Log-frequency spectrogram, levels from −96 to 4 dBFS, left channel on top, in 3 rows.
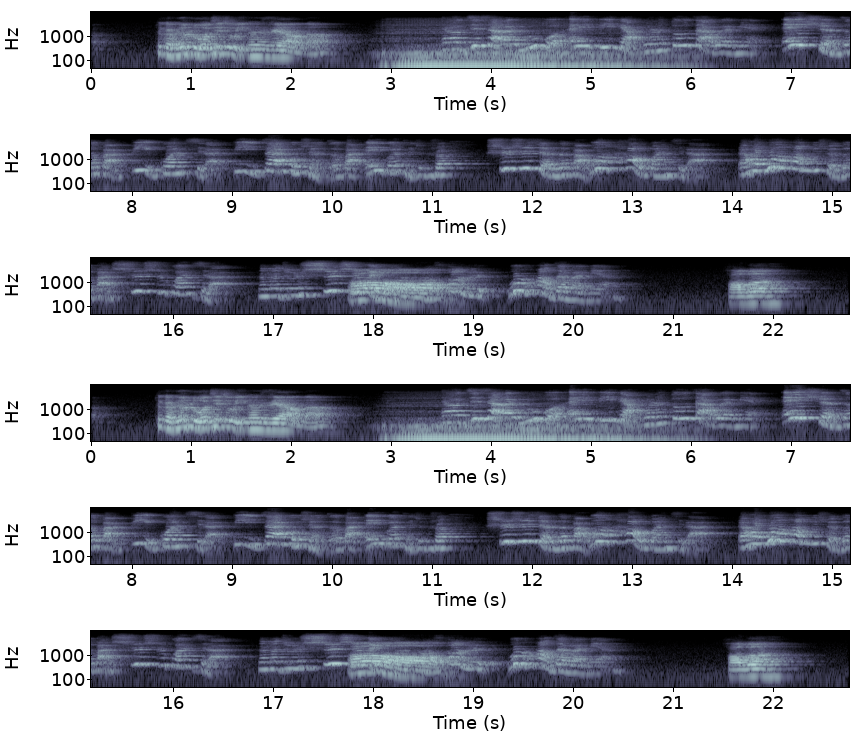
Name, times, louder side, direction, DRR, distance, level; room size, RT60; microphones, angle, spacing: voice 1, 0.7-2.4 17.8-18.9 21.6-22.1, right 1 dB, 45° right, -2 dB, 0.4 m, -24 dB
sound 1, 2.8-6.1, left 1 dB, 65° left, 0.4 m, -31 dB
voice 2, 3.5-6.6 6.9-11.2 11.6-13.7 14.1-16.5 16.8-20.4, right 1 dB, 10° right, -6 dB, 0.9 m, -32 dB
2.4 x 2.1 x 3.2 m, 0.72 s
head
